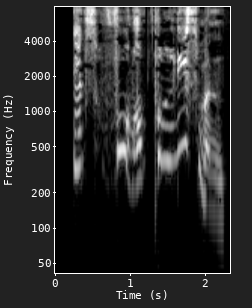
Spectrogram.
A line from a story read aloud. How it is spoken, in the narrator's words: she exclaimed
